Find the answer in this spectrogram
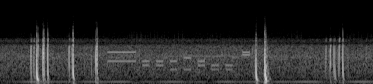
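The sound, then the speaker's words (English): Touch-tone dialing for a long-distance call from New York City to Fort Myers: a quick run of short, clear beeping tones, with a few sharp clicks before and after. “This is a long-distance call from New York City to Fort Myers.”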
